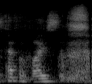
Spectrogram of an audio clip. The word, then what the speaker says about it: Hefeweizen: Juan also said Hefeweizen beer. It's Hefeweizen.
